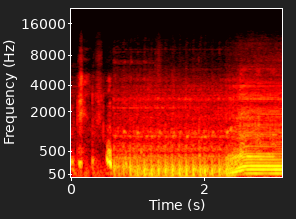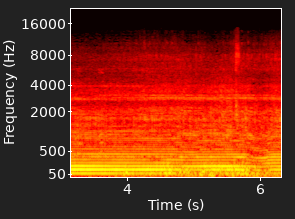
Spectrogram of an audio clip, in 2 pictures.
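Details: 1980 Yamaha QT50 two-stroke moped on its test run after eight years off and new fuel and oil lines, filter, petcock, throttle cable and exhaust gasket: a few kicks, then it catches and holds a steady, buzzy, quiet idle with no misses. Normal running.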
